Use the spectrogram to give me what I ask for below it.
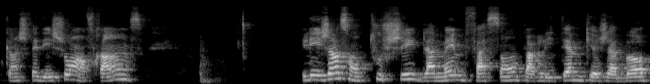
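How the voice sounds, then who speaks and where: A middle-aged woman with a Québécois accent, a singer-songwriter chatting casually in an interview, animated and self-mocking, often laughing. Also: lowish voice. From Quebec.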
